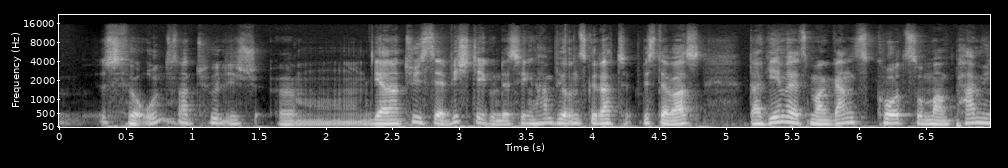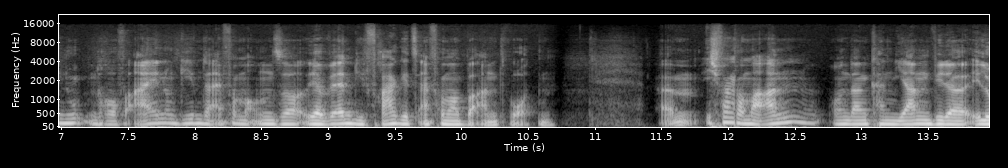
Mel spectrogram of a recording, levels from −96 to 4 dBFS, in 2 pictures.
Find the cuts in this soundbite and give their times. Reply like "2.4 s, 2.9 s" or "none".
12.0 s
